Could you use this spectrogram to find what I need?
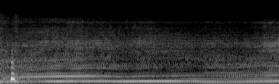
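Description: A racing boat's engine held at full throttle gives a steady, high-revving droning roar at a constant pitch, preceded by a brief knock at the start.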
